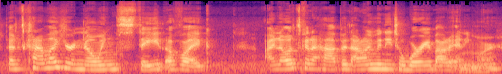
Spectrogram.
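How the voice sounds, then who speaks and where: A young Hungarian woman, a manifestation coach, answers viewers' questions about manifesting on a casual livestream, swearing freely and calling them babe. She talks fast in a mid-range, bright, forceful voice with fairly even intonation, recorded on a phone with slight background noise.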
